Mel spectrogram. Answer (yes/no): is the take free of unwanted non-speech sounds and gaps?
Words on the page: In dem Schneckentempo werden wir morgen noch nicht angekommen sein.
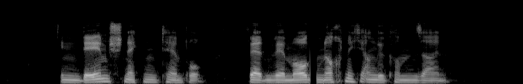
no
